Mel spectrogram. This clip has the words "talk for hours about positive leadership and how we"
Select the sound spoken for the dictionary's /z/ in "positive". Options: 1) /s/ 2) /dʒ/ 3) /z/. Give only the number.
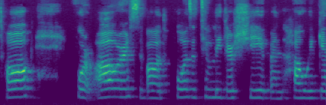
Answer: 3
